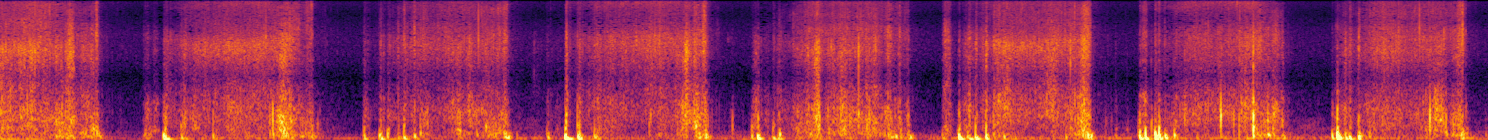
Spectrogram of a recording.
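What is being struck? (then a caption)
Cotton gauze bandage wrapped over a microphone. Fingertips tap and rub on the ear sides of a binaural microphone wrapped in cotton gauze bandage. The result is close, muffled thumps and soft scratchy fabric rustling, mostly low and dull. The sound comes in bursts of a second or two, separated by brief near-silent pauses.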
